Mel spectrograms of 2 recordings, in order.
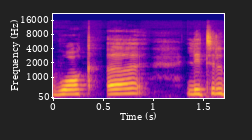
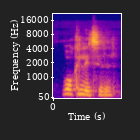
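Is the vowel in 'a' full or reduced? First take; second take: full; reduced. First: The word 'a' has a full, clear vowel. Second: The word 'a' has a reduced schwa vowel. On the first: The speaker calls it wrong. "It's not" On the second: The speaker calls it right. "but it's"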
